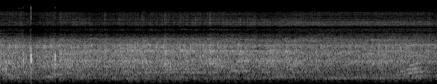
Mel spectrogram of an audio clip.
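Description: Steady background noise of a crowded room, with two sharp clicks about a third of a second and about half a second in.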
